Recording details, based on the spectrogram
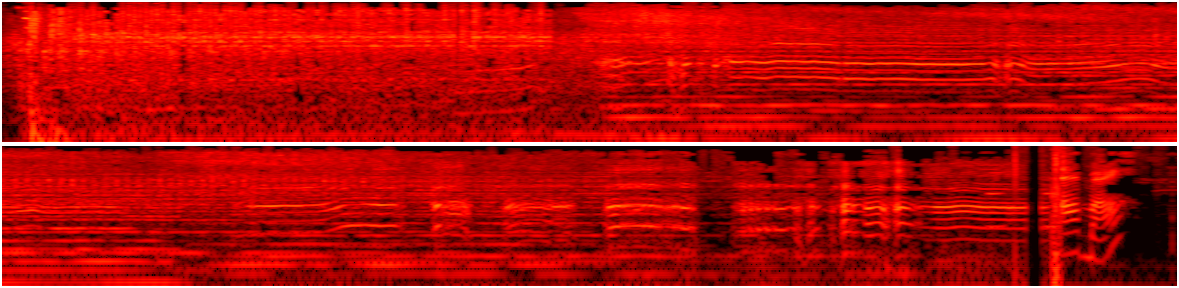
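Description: A car engine turns over, then settles into a low, rumbling idle that carries on under voices and tonal sound in a scene, with a sharp break and a couple of knocks near the end.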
